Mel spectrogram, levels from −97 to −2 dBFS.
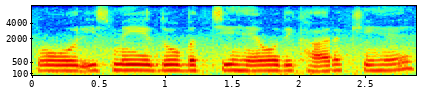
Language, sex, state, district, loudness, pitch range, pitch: Hindi, female, Haryana, Jhajjar, -14 LUFS, 190-200 Hz, 195 Hz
